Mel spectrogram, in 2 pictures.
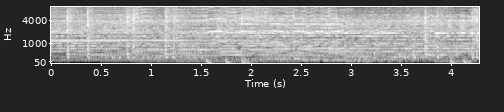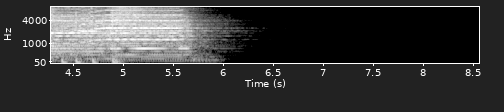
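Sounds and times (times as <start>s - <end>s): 
musical accompaniment: 0.0s - 6.4s.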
